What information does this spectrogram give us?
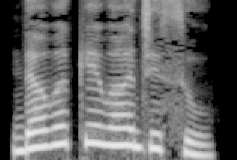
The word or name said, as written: ಡವಕೆವಾಜಿಸು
